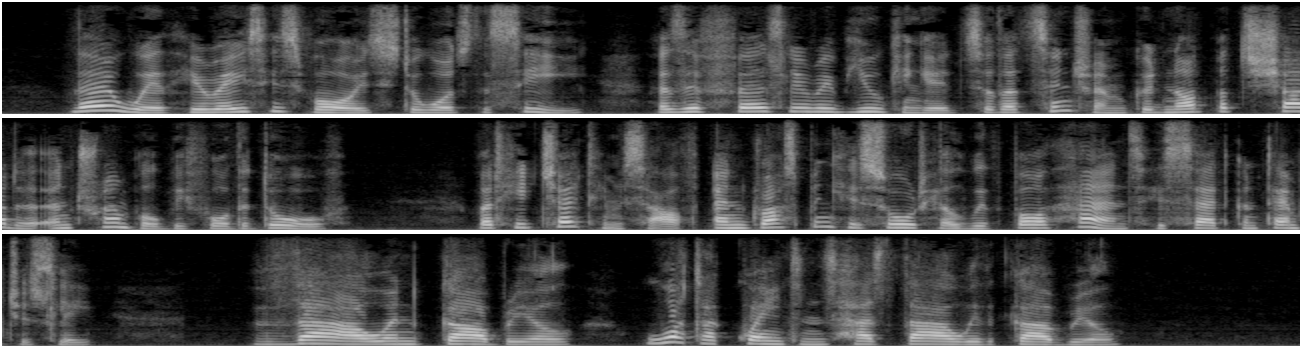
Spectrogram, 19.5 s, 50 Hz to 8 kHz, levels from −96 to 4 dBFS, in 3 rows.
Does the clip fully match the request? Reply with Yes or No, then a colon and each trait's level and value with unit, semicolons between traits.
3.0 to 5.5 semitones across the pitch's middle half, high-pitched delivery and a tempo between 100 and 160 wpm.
Yes: average, 4.7 semitones; high, 215 Hz; average, 150 wpm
